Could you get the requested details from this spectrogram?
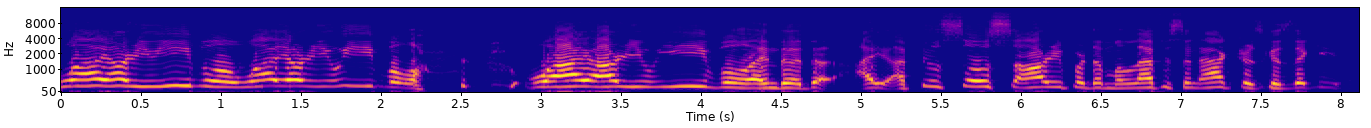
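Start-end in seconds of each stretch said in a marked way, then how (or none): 0.0-4.3 put-on high, drawn-out little children's yell. Retelling how little kids chased a costumed Maleficent: imitating kids yelling. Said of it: "they're yelling".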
